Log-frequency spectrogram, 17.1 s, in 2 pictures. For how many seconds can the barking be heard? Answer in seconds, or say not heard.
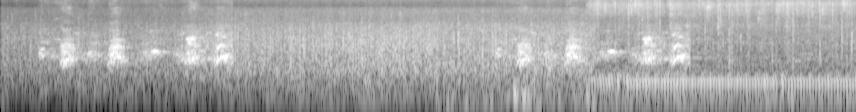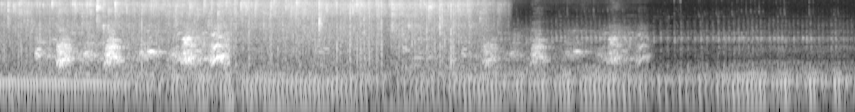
8 s.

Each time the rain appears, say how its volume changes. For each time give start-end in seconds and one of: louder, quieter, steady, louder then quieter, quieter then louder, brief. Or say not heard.
0.0-13.7 louder.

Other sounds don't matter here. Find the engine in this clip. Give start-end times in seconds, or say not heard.
5.8-17.0.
